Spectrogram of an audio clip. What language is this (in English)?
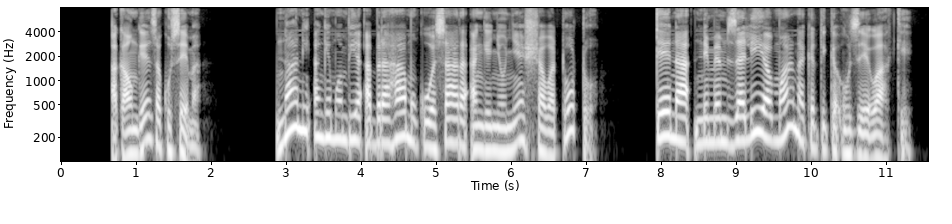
Swahili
